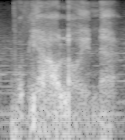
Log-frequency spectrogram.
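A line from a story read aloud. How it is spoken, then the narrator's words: Hissed. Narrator (Greek): σφύριξε ο Γκόντζο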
